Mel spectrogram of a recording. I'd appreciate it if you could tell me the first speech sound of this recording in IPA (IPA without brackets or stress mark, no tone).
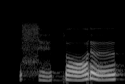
s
